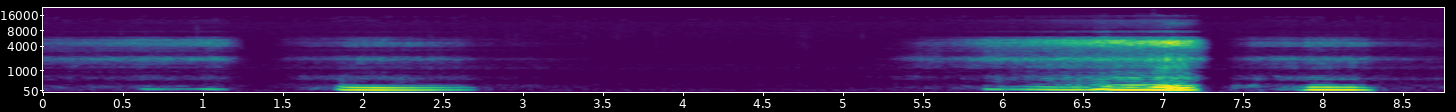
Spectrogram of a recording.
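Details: Man who fell asleep while recording: low rattling snores on breathing in, with quieter breaths out and a long pause between; light snoring in sleep.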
